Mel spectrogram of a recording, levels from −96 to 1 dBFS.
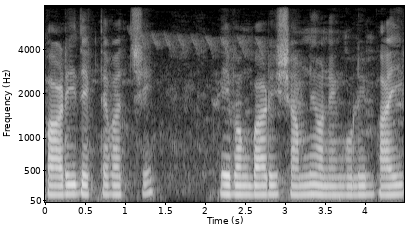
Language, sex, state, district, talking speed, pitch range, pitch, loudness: Bengali, male, West Bengal, Malda, 120 wpm, 140-145 Hz, 140 Hz, -18 LUFS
